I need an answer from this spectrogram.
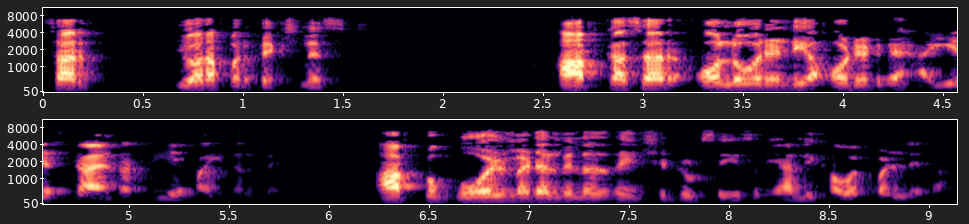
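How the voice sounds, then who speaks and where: Student, male, respectful but accusing, as the teacher puts him on; high-ish voice, muffled lo-fi sound. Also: fairly quick, a bit bright, lightly acted. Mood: complaining. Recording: dull lo-fi recording.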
